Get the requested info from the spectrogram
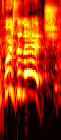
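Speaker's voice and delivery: high, loud, stretched cries for help; mock panicked swimmer. Irish swimmers two-thirds down the pool, hammed-up panicked wail. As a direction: wail it high, as if going under. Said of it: "and then they go".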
